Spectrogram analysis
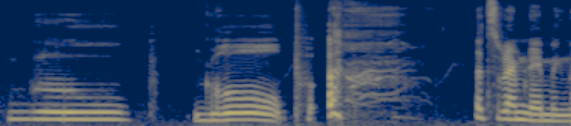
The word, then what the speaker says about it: glup: So, it's spelled G-L-U-P, but it's pronounced... Gloop.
